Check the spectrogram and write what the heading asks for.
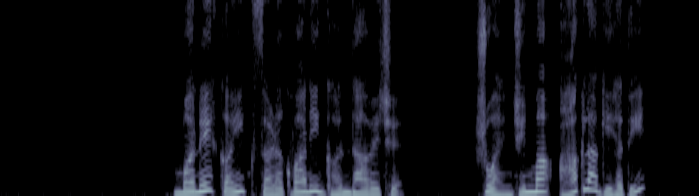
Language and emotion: Gujarati, fearful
